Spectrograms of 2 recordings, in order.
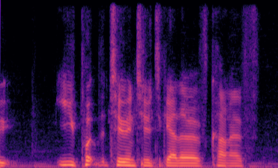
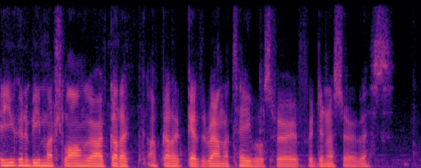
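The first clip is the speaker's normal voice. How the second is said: quick, hushed, rushed half-whisper; 2 semitones lower, 3 dB quieter than usual. In the role-play, Joe from Joe's Diner leans in to Stanley's ear, half-whispering. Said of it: "leans in and whispers in your ear".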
